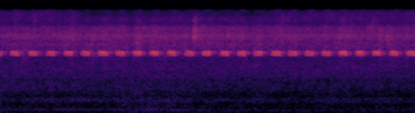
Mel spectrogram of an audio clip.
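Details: Summer-night cricket, a male calling a female to mate: clear high-pitched pulses repeating roughly four times per second in a regular chain, faint low hum underneath.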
